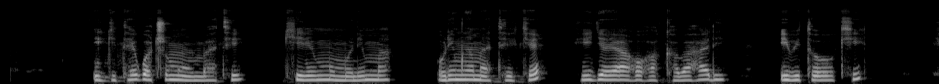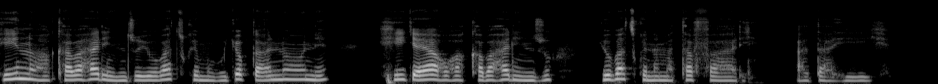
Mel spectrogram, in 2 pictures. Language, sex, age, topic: Rundi, female, 25-35, agriculture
